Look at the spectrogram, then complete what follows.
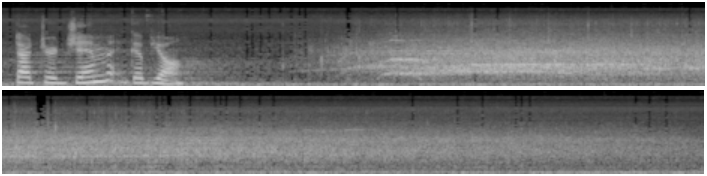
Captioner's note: applause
